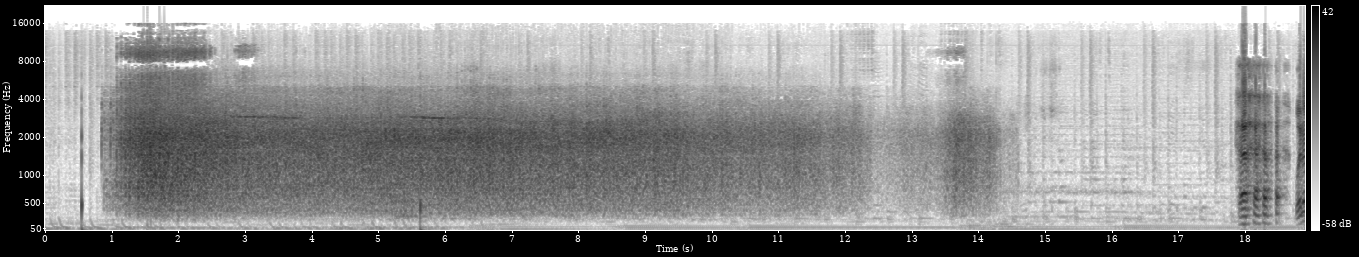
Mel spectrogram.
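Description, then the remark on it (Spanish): Loud, dense applause from a crowd swells quickly and holds steady for about ten seconds, then fades into a brief smaller burst of clapping before dying away. “¡Aplausos, por favor!”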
